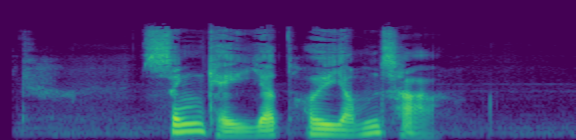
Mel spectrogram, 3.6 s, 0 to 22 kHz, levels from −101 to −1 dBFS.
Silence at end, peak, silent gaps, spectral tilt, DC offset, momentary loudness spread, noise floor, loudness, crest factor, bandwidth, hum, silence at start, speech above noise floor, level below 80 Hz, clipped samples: 0.9 s; -8 dBFS; none; -5 dB/octave; under 0.1%; 7 LU; -69 dBFS; -26 LUFS; 20 dB; 11.5 kHz; none; 0.9 s; 44 dB; -70 dBFS; under 0.1%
